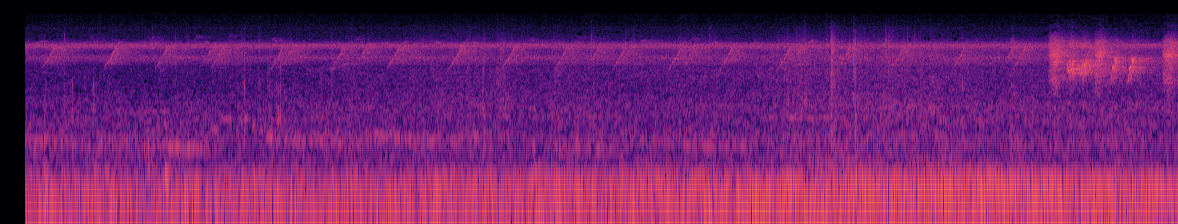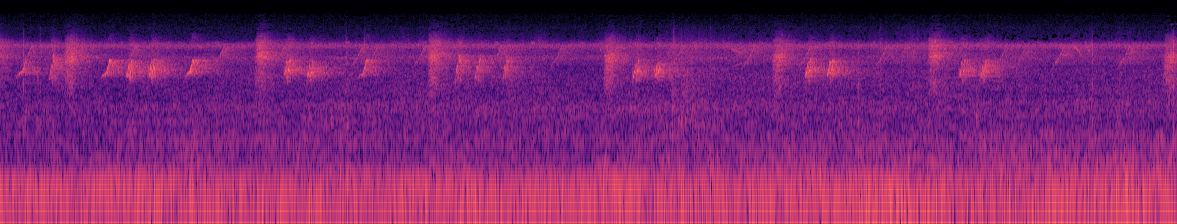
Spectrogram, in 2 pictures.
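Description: Forest ambience: a steady high-pitched drone over a low rumble, and from about halfway through a bird calling in quick runs of short, high, downward-slurred chirps.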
